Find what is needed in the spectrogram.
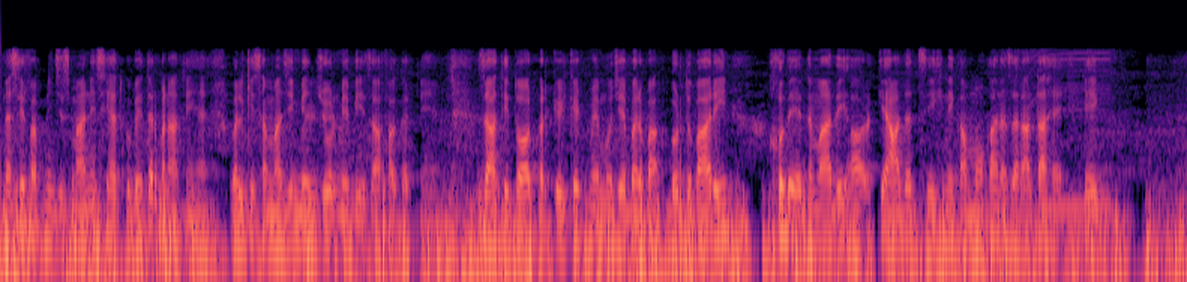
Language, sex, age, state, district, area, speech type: Urdu, male, 18-30, Uttar Pradesh, Azamgarh, rural, spontaneous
